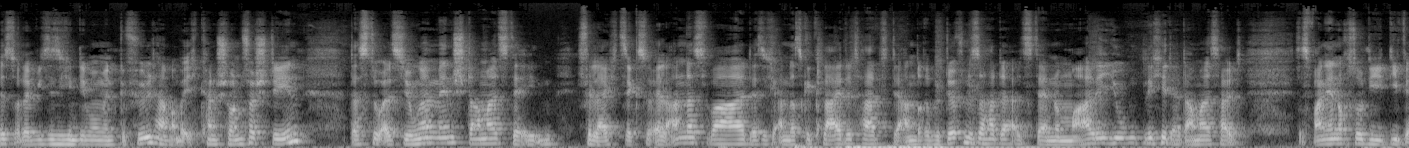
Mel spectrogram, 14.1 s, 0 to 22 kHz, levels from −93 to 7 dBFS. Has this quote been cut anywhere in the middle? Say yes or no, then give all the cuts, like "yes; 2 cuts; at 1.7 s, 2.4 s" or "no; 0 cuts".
no; 0 cuts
